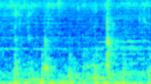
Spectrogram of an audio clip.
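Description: Mustard seeds, cumin and chana dal frying in hot oil for a tempering, a steady close crackle and sizzle with faint stirring and no voices.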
